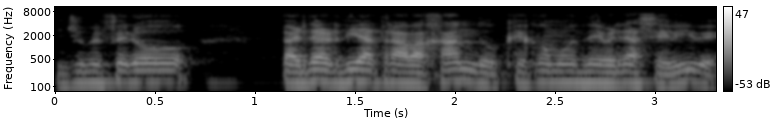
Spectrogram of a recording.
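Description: Against a quiet background, a man speaks in a somewhat breathy voice. His intonation stays monotone and flat. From Spain. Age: 30s. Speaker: gaming YouTuber. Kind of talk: unedited video monologue. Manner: hesitant, repeats words. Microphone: webcam.

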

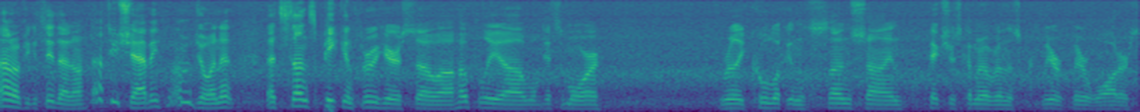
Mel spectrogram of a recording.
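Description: Noticeable background noise accompanies a man speaking at a fairly quick pace, the sound dry with no echo. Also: ordinary pitch variation. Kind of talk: casual vlog chat. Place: waterside. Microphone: phone near.

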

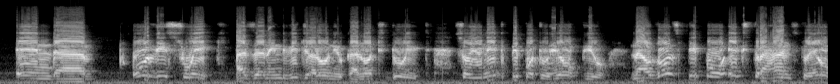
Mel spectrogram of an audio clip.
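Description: Clear background noise is present as a man speaks at a middling speed. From Zambia, Solwezi. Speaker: tomato farmer. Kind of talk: interview.

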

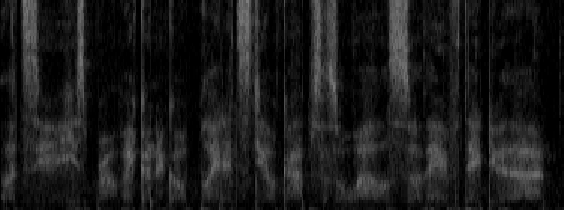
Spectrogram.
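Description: Whispering in a relaxed tone at a fairly quick pace, the speaker is heard over noticeable background noise. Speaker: gaming ASMR commentator. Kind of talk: gameplay commentary. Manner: whispered, relaxed.

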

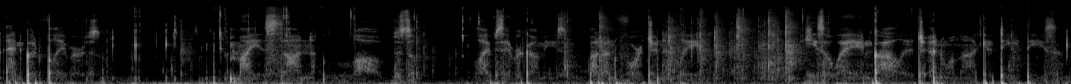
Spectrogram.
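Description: Someone whispers softly at a fairly slow pace amid noticeable background noise. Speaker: candy reviewer. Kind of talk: casual review chat. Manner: soft ASMR whisper.

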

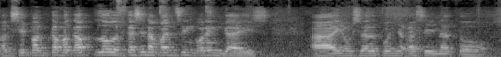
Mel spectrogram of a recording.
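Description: An animated man's voice over noticeable background noise. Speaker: vlogger. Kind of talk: prank vlog.

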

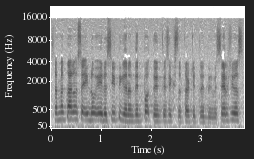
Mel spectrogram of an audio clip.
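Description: Over light background noise, a man talks at a fairly quick pace with a high pitch and fairly even intonation. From Philippines. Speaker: weather forecaster. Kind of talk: news reading; formal televised weather report, read out methodically with rundown of city temperatures. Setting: studio. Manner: formal; measured, steady pace, polite with frequent 'po'. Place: studio. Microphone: lapel.

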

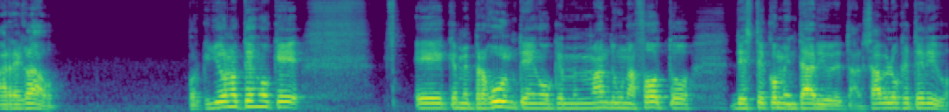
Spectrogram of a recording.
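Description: A man with a fairly high pitch speaks at a fairly slow pace, leaving long, frequent pauses. The recording is very clean, with a silent background. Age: 20s. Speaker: YouTuber. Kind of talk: vlog rant. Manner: halting.

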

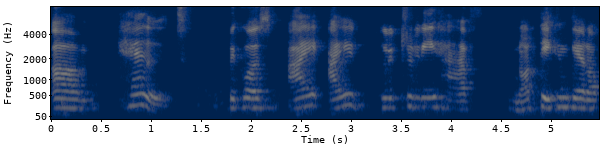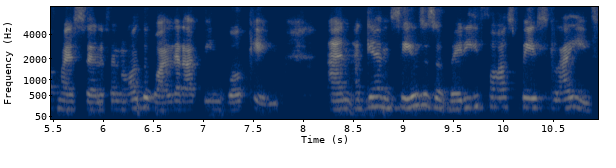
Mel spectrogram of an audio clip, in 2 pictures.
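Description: A woman's fairly high, somewhat breathy voice at a fairly slow pace, over light background noise. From India. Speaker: podcast host, tech worker. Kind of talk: interview. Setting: video call. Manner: halting, frequent fillers. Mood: friendly, animated. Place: home room. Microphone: webcam.

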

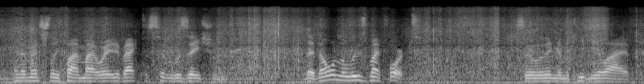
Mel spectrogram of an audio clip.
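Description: Amid loud background noise, a man talks at a very fast pace in a dry sound with no echo. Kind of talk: casual vlog chat. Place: forest. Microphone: phone near.

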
